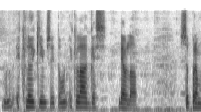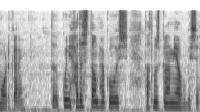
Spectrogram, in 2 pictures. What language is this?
Kashmiri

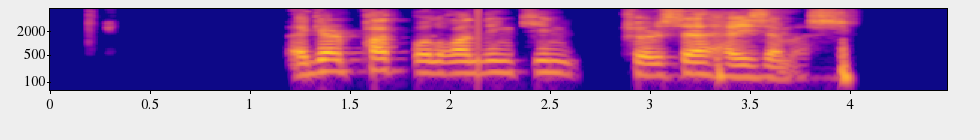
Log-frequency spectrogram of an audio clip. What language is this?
Uyghur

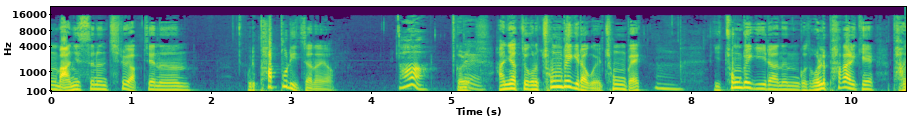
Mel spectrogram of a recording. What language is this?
Korean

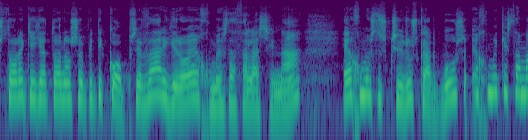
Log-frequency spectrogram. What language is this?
Greek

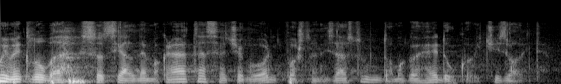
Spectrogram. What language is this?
Croatian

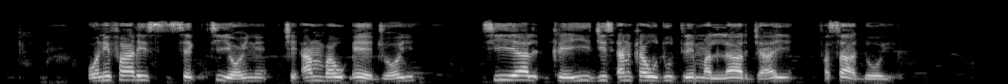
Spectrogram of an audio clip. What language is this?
Esperanto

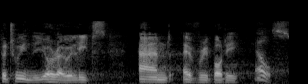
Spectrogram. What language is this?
English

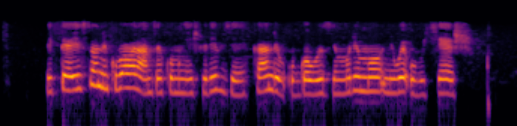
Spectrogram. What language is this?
Kinyarwanda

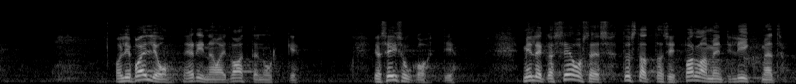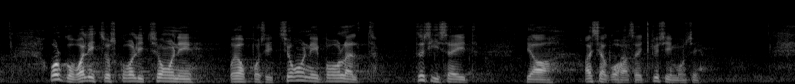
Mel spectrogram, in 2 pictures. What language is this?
Estonian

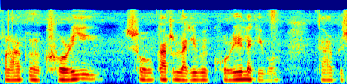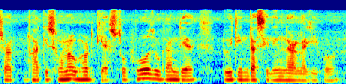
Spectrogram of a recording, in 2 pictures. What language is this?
Assamese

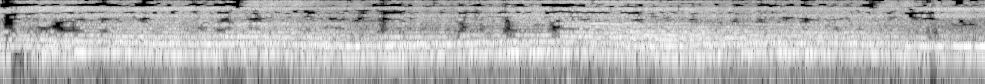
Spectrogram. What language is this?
Arabic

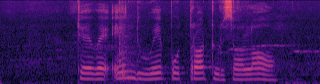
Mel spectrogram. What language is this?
Javanese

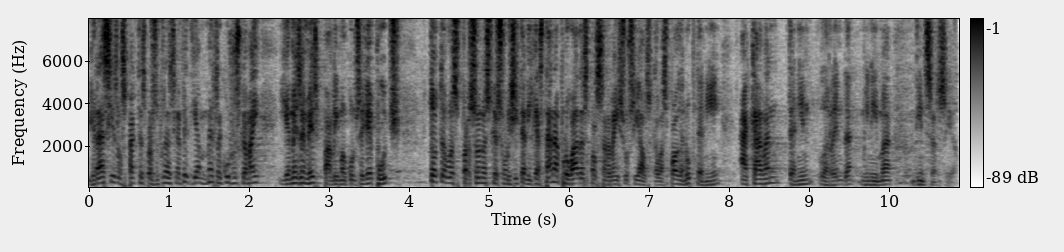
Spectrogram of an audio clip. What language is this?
Catalan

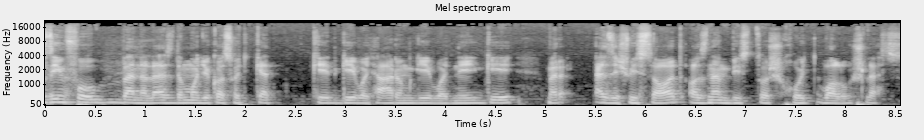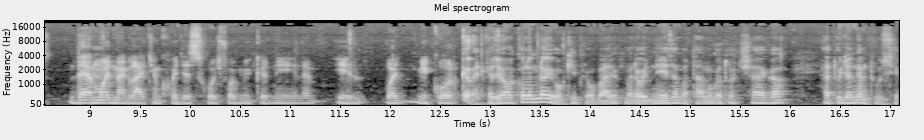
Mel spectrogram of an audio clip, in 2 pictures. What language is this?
Hungarian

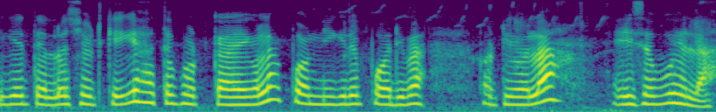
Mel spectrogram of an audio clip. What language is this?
Odia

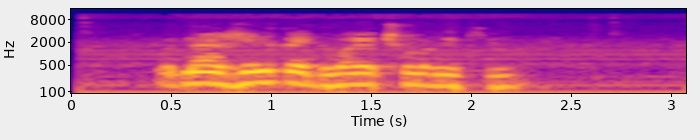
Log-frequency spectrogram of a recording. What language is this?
Ukrainian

